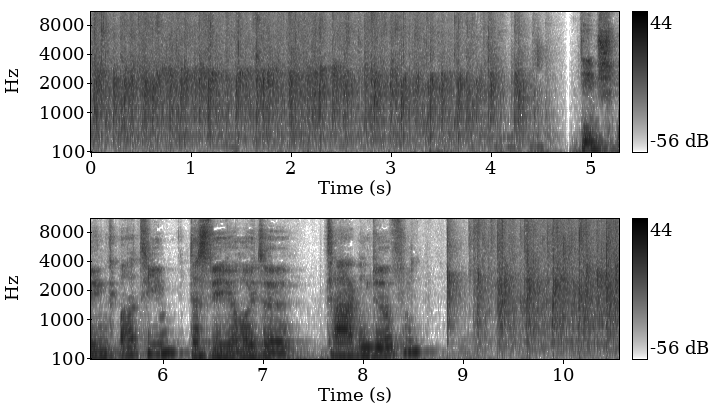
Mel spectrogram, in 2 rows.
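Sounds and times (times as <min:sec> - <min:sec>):
audience applause: 0:00.0 - 0:04.7, 0:08.8 - 0:10.5
speech: 0:04.9 - 0:08.7.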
